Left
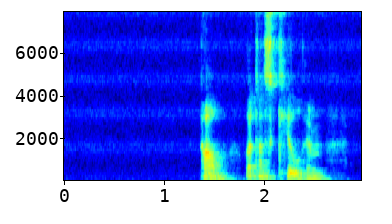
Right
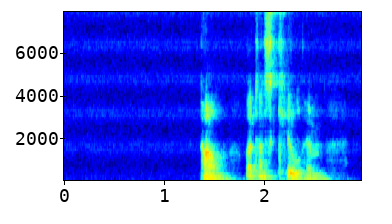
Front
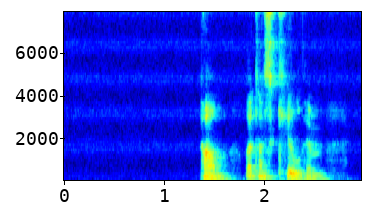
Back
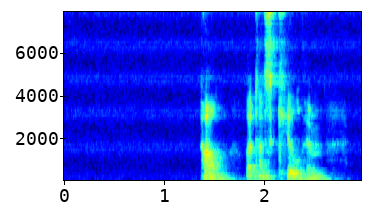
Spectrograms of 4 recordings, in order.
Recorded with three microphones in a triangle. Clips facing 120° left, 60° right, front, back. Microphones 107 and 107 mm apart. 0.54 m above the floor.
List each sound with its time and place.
1.4 s a man speaking: 5° left, 0.8 m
